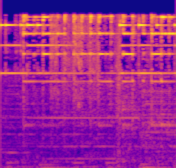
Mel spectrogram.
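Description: A front desk service bell is struck repeatedly in quick succession, each ding ringing out bright with a sustained metallic shimmer overlapping the next.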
